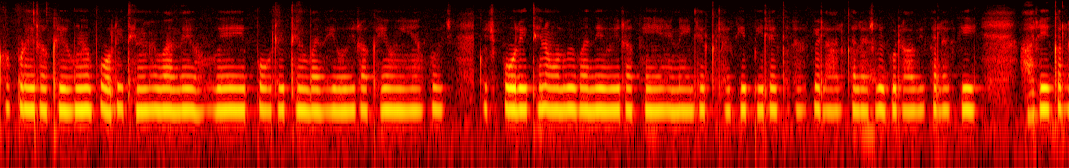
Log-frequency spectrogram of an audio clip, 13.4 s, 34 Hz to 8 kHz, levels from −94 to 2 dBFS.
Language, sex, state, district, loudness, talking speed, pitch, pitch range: Hindi, female, Bihar, Madhepura, -33 LUFS, 155 wpm, 225 Hz, 225-230 Hz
